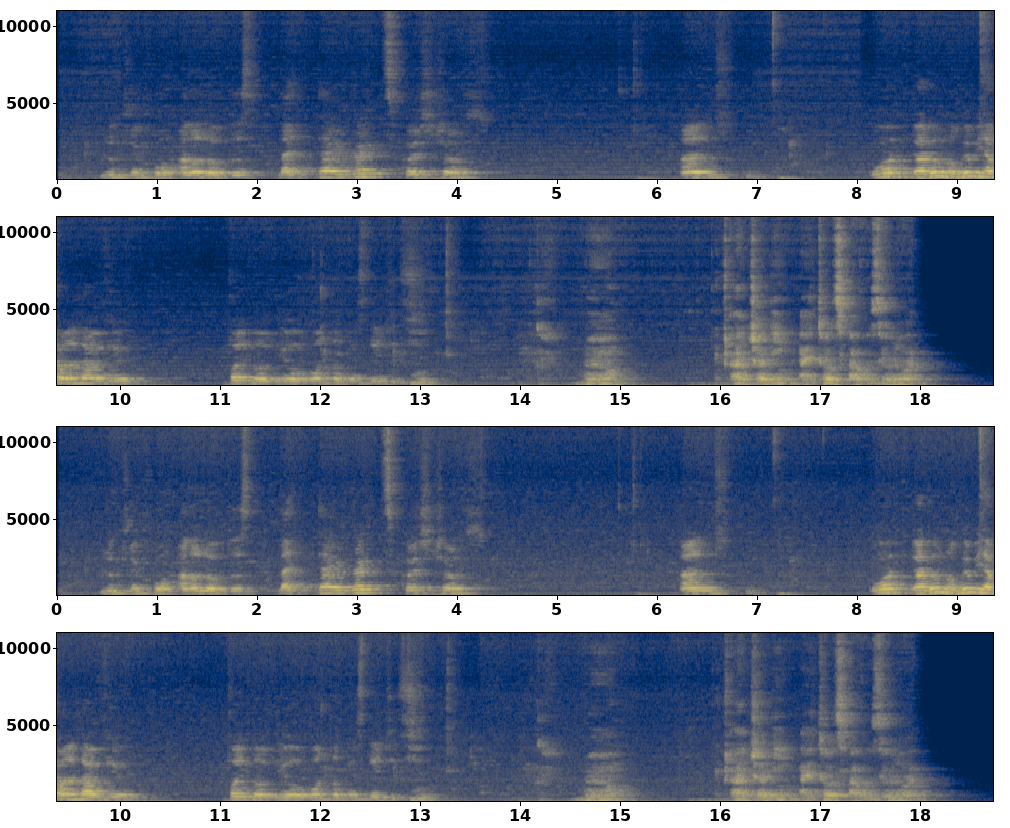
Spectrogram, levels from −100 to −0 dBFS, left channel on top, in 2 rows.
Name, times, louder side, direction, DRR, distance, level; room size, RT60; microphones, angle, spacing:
voice 1, 0.4-1.9 2.2-3.2 3.5-4.1 6.2-6.6 8.1-10.1 11.1-12.8 14.5-14.6, equal, 75° right, 5 dB, 1.1 m, -24 dB
voice 2, 14.1-15.0 15.9-17.9, left 3 dB, 60° left, 0 dB, 2.5 m, -30 dB
6.2 x 5.0 x 4.1 m, 0.69 s
head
